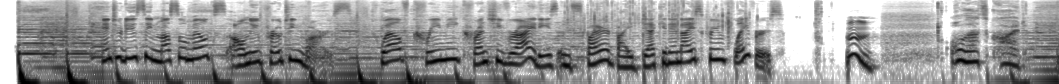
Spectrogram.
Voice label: Commercial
